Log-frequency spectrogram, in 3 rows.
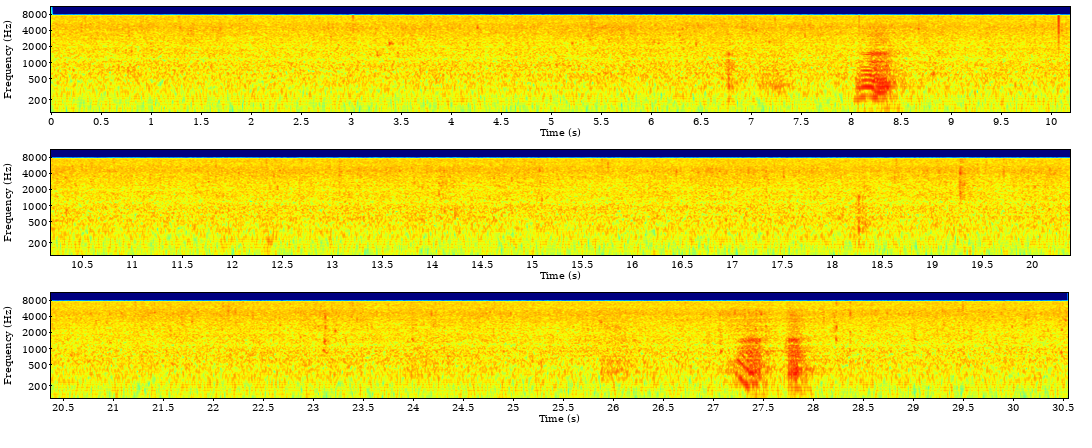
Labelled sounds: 8.1	8.4	croaking sound likely from a nearby submerged object, 1.3 to 1.7 kHz
27.3	27.5	croaking sound likely from a nearby submerged object, 1.3 to 1.6 kHz

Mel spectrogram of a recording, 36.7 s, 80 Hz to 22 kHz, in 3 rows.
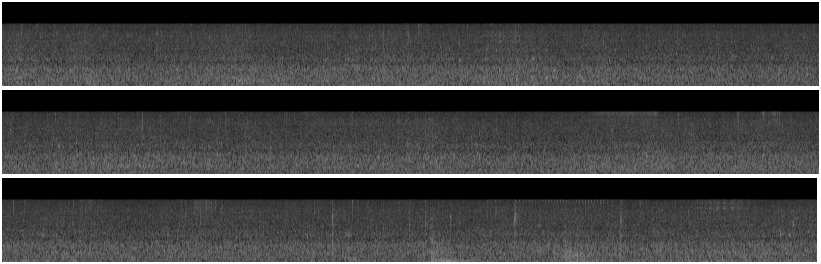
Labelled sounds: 21.2	21.5	killer whale, 7.2 to 7.4 kHz

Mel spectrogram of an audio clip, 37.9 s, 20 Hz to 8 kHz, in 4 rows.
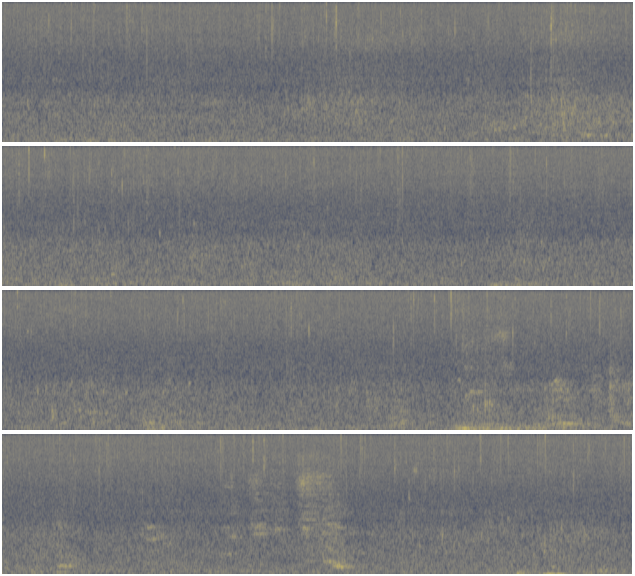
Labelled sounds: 25.9	26.2	humpback whale, 0.78 to 0.91 kHz
27.1	27.4	humpback whale, 0.81 to 1.2 kHz
32.9	33.1	humpback whale, 1.2 to 1.4 kHz

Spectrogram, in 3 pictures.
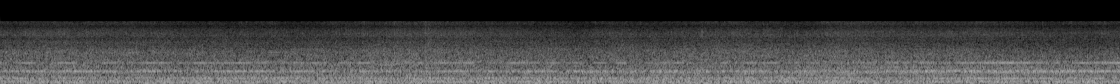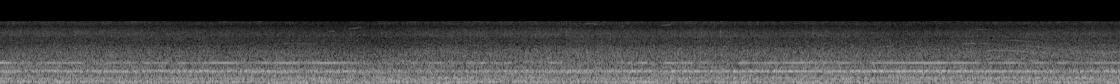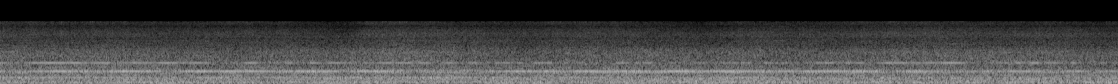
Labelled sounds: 20.8	21.7	killer whale, 1.7 to 3.5 kHz

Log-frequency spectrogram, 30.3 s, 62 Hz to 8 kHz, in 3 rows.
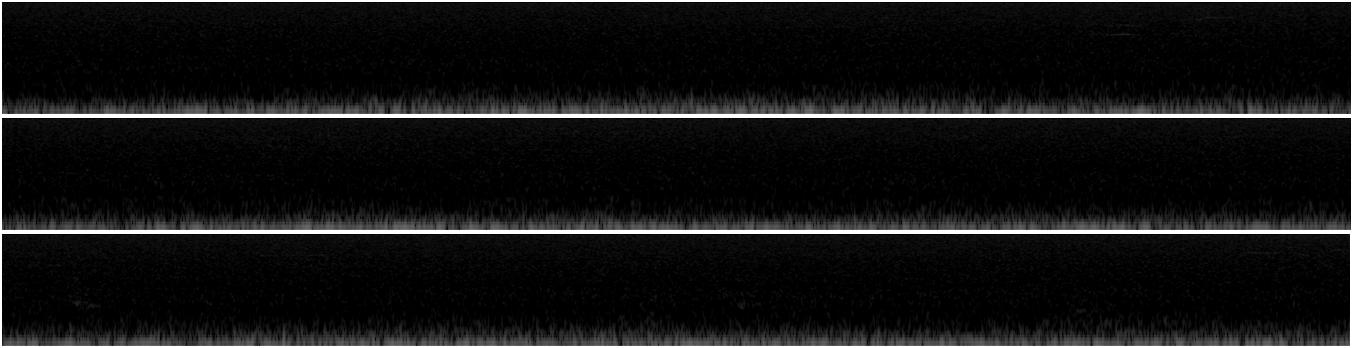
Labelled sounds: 8.2	8.5	Pacific white-sided dolphin, 1.9 to 2.1 kHz
29.6	29.8	Pacific white-sided dolphin, 3.4 to 3.6 kHz

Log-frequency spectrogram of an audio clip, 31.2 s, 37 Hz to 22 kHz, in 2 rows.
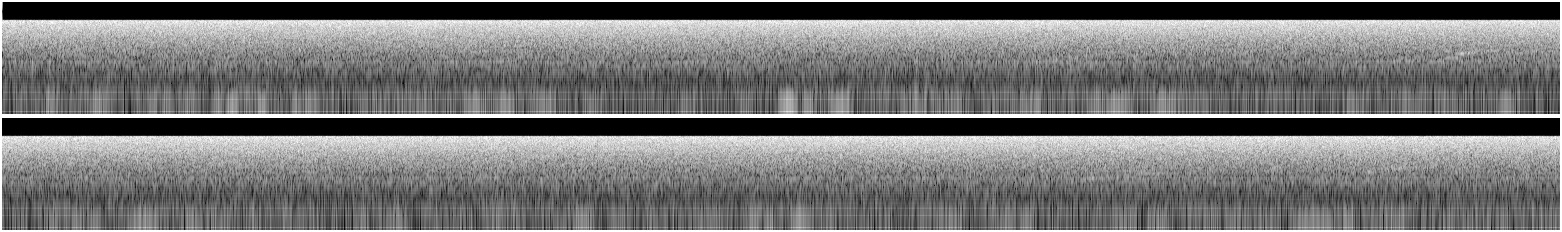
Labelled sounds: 26.9	27.2	humpback whale, 0.86 to 1.1 kHz

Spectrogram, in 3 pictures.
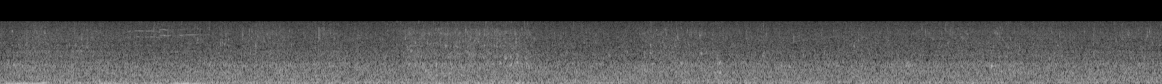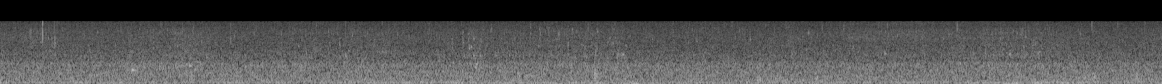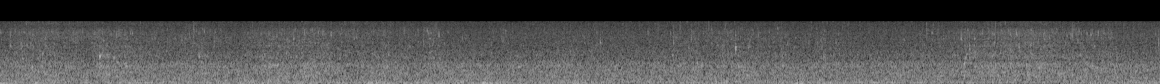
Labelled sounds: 1.7	2.0	Pacific white-sided dolphin, 3.8 to 4.1 kHz

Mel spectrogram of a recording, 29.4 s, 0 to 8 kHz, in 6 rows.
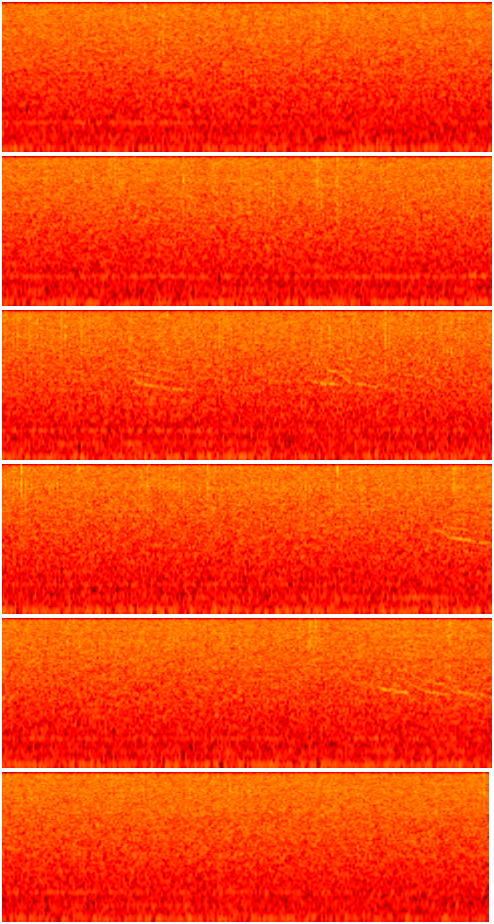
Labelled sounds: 10.7	12.3	killer whale, Bigg's (transient), 0.51 to 3.1 kHz
12.8	14.3	killer whale, Bigg's (transient), 0.76 to 3.5 kHz
18.9	19.8	killer whale, Bigg's (transient), 0.62 to 2.9 kHz
23.2	24.7	killer whale, Bigg's (transient), 0.88 to 3.2 kHz

